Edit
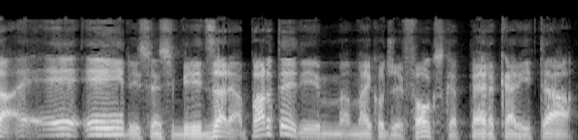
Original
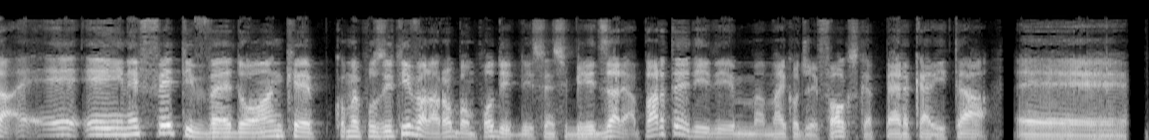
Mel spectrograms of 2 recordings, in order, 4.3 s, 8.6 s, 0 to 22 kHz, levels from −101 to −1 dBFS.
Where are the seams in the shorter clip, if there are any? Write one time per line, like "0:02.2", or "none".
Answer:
0:00.9
0:02.2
